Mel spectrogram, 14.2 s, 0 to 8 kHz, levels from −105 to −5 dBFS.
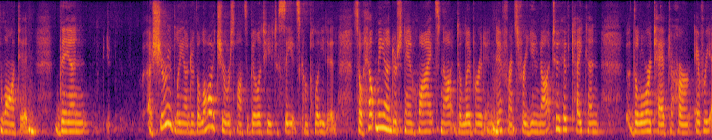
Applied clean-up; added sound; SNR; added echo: neural separator model SepFormer DNS4.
